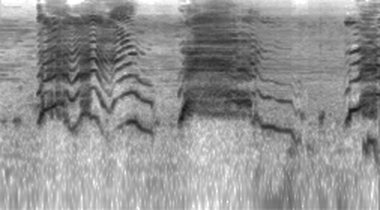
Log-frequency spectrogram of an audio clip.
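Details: Baby girl a few months old crying during her first haircut, frightened and unsettled; loud high-pitched wails in bursts with short pauses, faint room noise; infant crying.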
